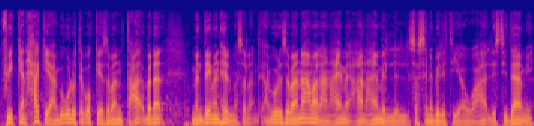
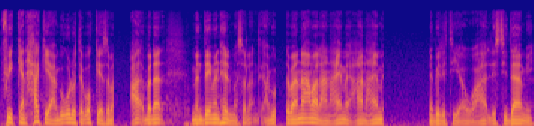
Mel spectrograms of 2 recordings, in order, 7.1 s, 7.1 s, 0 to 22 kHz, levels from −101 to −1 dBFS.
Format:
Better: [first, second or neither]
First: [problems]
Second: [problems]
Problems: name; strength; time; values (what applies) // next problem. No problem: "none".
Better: first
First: none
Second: audio cutting out; at 1.5 s, at 3.5 s and at 5 s for 0.5 s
